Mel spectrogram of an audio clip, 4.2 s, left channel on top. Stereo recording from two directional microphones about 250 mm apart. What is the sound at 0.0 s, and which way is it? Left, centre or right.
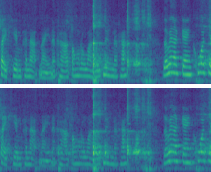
Speech, left.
